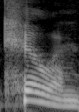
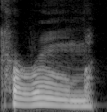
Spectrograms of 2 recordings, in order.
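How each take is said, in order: First: The second syllable has a short, weak vowel. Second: The second syllable has a long 'oo' vowel. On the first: "forgive my pronunciation of it, it was called a carom board" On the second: "some people may have pr- pronounced it caroom"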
